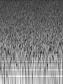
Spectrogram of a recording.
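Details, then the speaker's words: Pink noise tinnitus masker from a hearing aid: a steady, deep rushing hiss, then a brief voice starts. "तब हमारे पास उनका सफेद शोर होता है। (स्थिर धुंधला) और अंत में, गुलाबी शोर।"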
